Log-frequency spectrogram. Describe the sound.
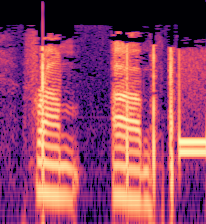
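A busy tone follows a dropped cell phone call. Voices talk briefly in two stretches, then a steady, level tone starts near the end and holds.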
